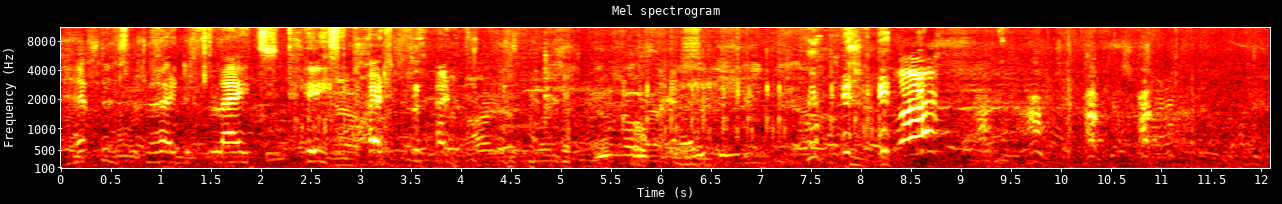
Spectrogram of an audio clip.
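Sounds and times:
dog barking: 9.7s - 11.0s.

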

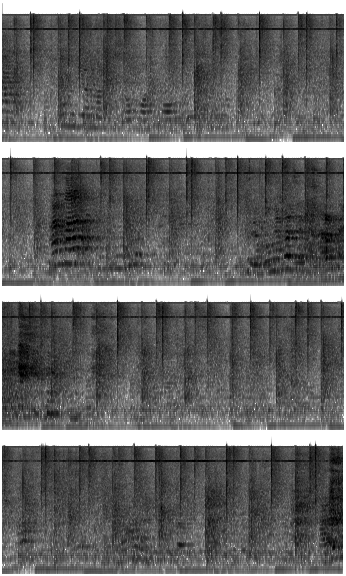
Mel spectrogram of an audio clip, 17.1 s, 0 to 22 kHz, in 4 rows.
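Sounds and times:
person's voice: 0.0s - 3.8s, 4.8s - 17.0s
background music with bass line: 0.0s - 17.0s
jump ropes slapping tile floor: 0.0s - 17.0s.

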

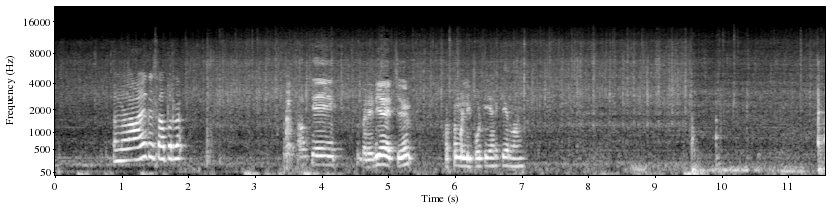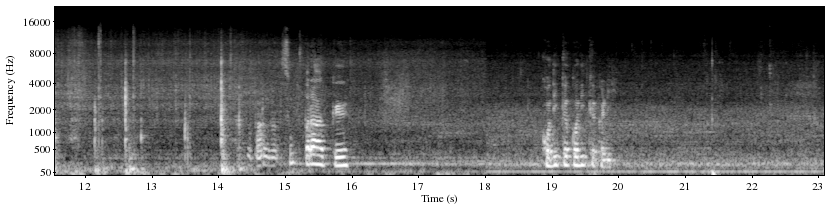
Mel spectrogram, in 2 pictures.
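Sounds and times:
vegetable slices sizzling in a pan: 0.0s - 18.0s
wooden spatula scraping a pan: 9.3s - 14.8s.

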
